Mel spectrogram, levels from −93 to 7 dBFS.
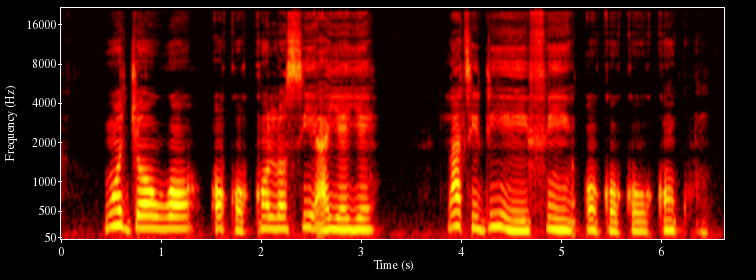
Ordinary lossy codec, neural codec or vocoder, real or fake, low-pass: none; none; real; none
